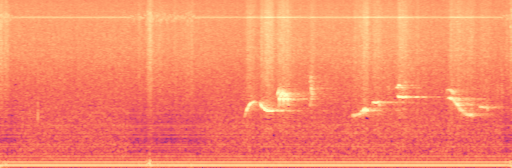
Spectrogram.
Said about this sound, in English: Somebody thinks a robin. It's not a robin. Shall we look at the picture? It's a blackbird.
